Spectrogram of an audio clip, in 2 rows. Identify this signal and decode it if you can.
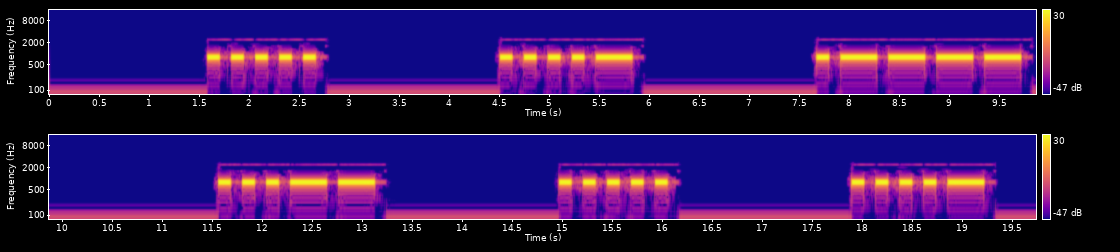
Morse code, heard as a keyed tone, about 10 wpm, 800 Hz. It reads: 5 4 1 3 5 4
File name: ct2idw / exerc12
